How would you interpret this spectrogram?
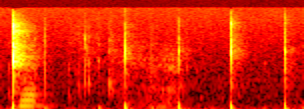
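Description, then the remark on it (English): Roughly seven sharp, dry slaps of a hand against a palm, each a brief smack, coming at an uneven pace with short quiet gaps between them; no one speaks. “Just hit your palm and listen. It's the force to hit the palm with it.”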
